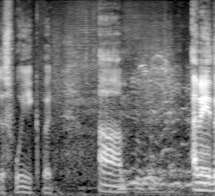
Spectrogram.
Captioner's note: laughter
